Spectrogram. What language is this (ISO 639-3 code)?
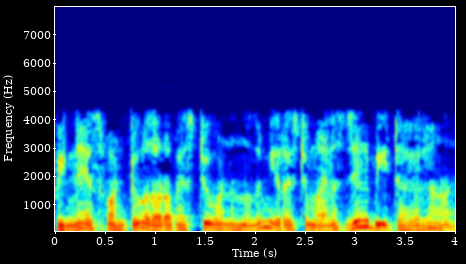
mal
